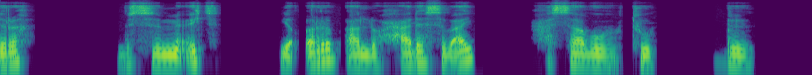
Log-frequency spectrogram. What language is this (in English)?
Tigrinya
